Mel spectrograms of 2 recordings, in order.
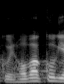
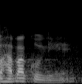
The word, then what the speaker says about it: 하박국: 하박국은 잘못 발음하면 호박국이 될 수가 있습니다. 그래서 주의하시기 바랍니다. 호박국이 아니고 하박국이에요.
